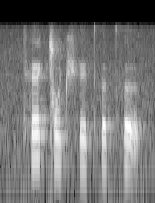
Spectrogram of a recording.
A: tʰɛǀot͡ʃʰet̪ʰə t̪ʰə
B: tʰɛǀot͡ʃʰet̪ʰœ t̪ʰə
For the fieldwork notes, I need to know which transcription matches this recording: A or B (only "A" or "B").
A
